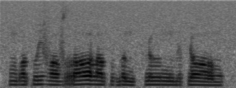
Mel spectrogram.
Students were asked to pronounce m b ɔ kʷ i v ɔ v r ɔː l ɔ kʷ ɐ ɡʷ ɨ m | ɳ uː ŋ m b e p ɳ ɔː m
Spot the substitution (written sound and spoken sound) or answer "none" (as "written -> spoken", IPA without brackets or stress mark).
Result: none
